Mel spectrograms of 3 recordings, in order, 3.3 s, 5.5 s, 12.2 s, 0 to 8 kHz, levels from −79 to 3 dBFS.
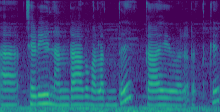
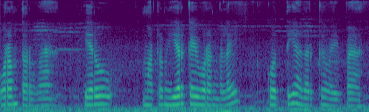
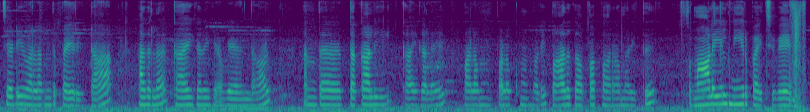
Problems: background sounds at intervals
